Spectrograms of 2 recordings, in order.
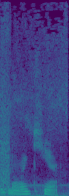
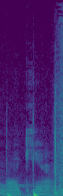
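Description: First: Softly whispered answer; hushed reply. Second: Said in the usual way. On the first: Real, not acted. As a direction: whisper it back to yourself.

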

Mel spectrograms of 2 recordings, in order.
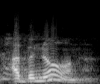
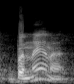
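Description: First: Banana as "buh-NAH-nuh"; British "banana". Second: Banana with short, flat "a", "buh-NAN-uh"; American "banana". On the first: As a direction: say banana with long English "ah". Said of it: "what we call that in England". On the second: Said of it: "They couldn't believe". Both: Retold or imitated.

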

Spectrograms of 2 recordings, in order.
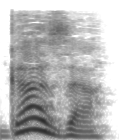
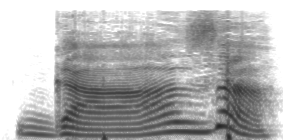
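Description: First: Said in the usual way. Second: "gaza" as a long ga, then za; syllable by syllable. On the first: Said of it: "czyli gaza". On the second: Shown as a demonstration. Teacher solving a word riddle, "gaza" built up by syllable. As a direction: sound out "gaza" in two separate syllables. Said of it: "pierwszą sylabą jest sylaba ga".

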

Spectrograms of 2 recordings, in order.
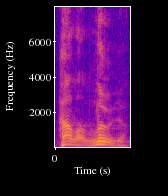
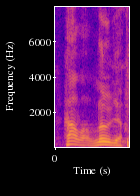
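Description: The two takes are said the same way.

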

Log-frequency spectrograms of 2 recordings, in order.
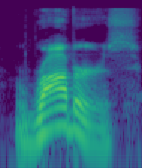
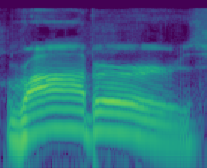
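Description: First: Loud cry at usual pitch; raised-voice outburst, short of a full shout; indignant cry. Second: Loud, higher, drawn-out shout; long accusing yell from a window; indignant shout. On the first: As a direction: cry out the accusation. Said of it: "cried Mister Pickwick". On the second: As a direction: holler it after departing enemies. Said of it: "shouted Mister Pickwick". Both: A narrator's reading.

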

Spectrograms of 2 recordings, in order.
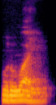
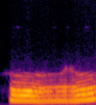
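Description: First: Said in the usual way. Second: "Uru-" alargado, sílaba a sílaba; sílabas separadas. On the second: Shown as a demonstration. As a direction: estira cada vocal de "Uru-". ("Uru-" lento y separado en sílabas, dejando la palabra abierta) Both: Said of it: "Lo voy a separar así".

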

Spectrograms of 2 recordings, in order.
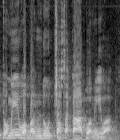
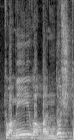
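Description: First: "bandhu cha" said as two separate words, the common mistake; wrong version. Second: "bandhushcha" joined into one word with a clear "shcha"; correct version. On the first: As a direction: say "bandhu cha" loosely, the way most people get it wrong. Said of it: "Ninety-nine percent of us say it wrong". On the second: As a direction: carefully join "bandhushcha" as one word, the proper way. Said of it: "Nowhere that is written in the mantra". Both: Shown as a demonstration.

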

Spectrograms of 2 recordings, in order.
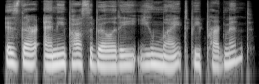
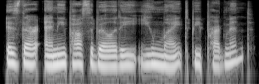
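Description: The two takes are said the same way.

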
